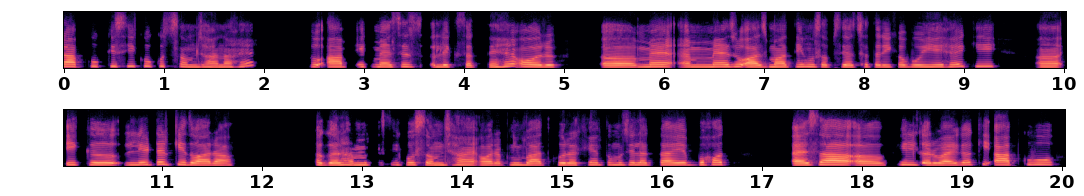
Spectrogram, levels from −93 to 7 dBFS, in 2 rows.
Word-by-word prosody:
आपको 300 0 +2
किसी 310 +1 -4
को 315 +1 -5
कुछ 310 0 -9
समझाना 245 -3 -2
है 370 +8 -4 0.6
तो 270 - 0
आप 255 -1 +3
एक 275 - -5
मैसेज़ 255 +2 -2
लिख 255 +2 0
सकते 235 +1 -4
हैं। 335 +1 +1
और 270 -5 +3 0.5
अ, 235 -1 +4
मैं 265 +2 +1
अ, 240 - -3
मैं 255 +3 0
जो 290 0 0
आज़माती 250 +1 +3
हूँ 280 -1 -1
सबसे 255 0 -2
अच्छा 265 +3 -4
तरीका 245 0 -3
वो 255 +1 -1
ये 260 +1 0
है 285 +2 -1
कि 300 0 -6 0.4
अ, 235 -1 +1
एक 270 -2 +2
लेटर 280 +4 0
के 295 -2 0
द्वारा 230 -3 +3 0.9
अगर 255 0 +4
हम 250 -1 -1
किसी 255 +1 -13
को 275 0 0
समझाएँ 235 -2 -2
और 230 0 +1
अपनी 250 +1 -4
बात 235 -2 +1
को 260 - +3
रखें 250 +2 -2
तो 270 +1 -9
मुझे 265 +1 -3
लगता 265 0 -1
है 260 +1 +4
ये 270 - +4
बहुत 285 0 +1 0.7
ऐसा 255 +3 +6
अ, 240 -1 +2
फ़ील 280 +3 -6
करवाएगा 245 +1 +3
कि 280 - -10
आपको 295 +2 +1
260 Hz, 165 wpm, -20 LUFS, 245-280 Hz, 0.9 s, ऐसा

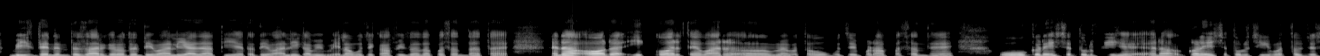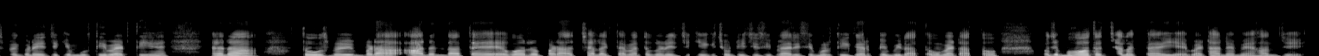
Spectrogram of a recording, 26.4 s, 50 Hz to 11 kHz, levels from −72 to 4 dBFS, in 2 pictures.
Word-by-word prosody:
20 145 0 +2
दिन 150 -1 +4
इंतजार 135 -1 +2
करो 140 0 +2
तो 135 0 -1
दिवाली 125 +2 +1
आ 135 -1 +6
जाती 130 -1 0
है। 125 - -2
तो - - -3
दिवाली 115 +4 -2
का 135 - -1
भी 130 0 -3
मेला 125 0 -3
मुझे 120 0 -5
काफ़ी 120 -1 -3
ज़्यादा 115 0 -2
पसंद 115 -2 -5
आता 110 +1 -4
है, - - -3 0.5
है - - +5
ना। 170 0 +10
और 150 +1 +8
एक 160 +3 -7
और 190 0 +5
त्यौहार 155 0 +1
अ, 135 -2 0
मैं 125 0 -3
बताऊँ, 135 +3 -5
मुझे 130 -1 -6
बड़ा 130 - -1
पसंद 130 0 -7
है, 130 +5 -3 0.5
वो 160 +1 +4
गणेश 150 +4 +2
चतुर्थी 135 -1 -4
है, 115 -3 -1 0.2
है 125 - 0
ना। 140 +2 +2 0.2
गणेश 150 +4 +4
चतुर्थी 145 +2 -6
मतलब 145 -1 -5
जिसमें 140 0 -7
गणेश 135 +1 0
जी 140 - -6
की 140 - -7
मूर्ति 130 +1 -3
बैठती 125 -1 +1
है, 140 +4 -3 0.5
है 135 +1 +3
ना। 165 +1 +6 0.6
तो 170 -1 +4
उसमें 175 +2 0
भी 180 - +5
बड़ा 155 +2 +4 0.4
आनंद 150 0 0
आता 145 +1 +2
है 165 +3 +2
और 160 -1 +2
बड़ा 155 +1 +2
अच्छा 150 0 -2
लगता 135 -1 -3
है। - - -2
मैं 150 0 -2
तो 150 - -5
गणेश 135 0 -2
जी - - -15
की 140 - -5
एक 140 0 -9
छोटी-सी, 135 +1 -5
सी 135 -1 -10
प्यारी-सी 125 +2 -2
मूर्ति 130 +1 -4
घर 120 -4 -1
पे 135 - -1
भी 130 - 0
लाता - - -4
हूँ, 140 - -2
बैठाता 120 -3 -1
हूँ। - - -3 0.5
मुझे 195 - +2
बहुत 165 -1 +5
अच्छा 140 -5 -1
लगता 115 -2 -5
है 110 +1 +1
ये 115 - -2
बैठाने 115 +1 -1
में। 125 - -4
हाँ 120 -1 -2
जी। 130 +1 -10
135 Hz, 205 wpm, -24 LUFS, 125-150 Hz, 0.6 s, ना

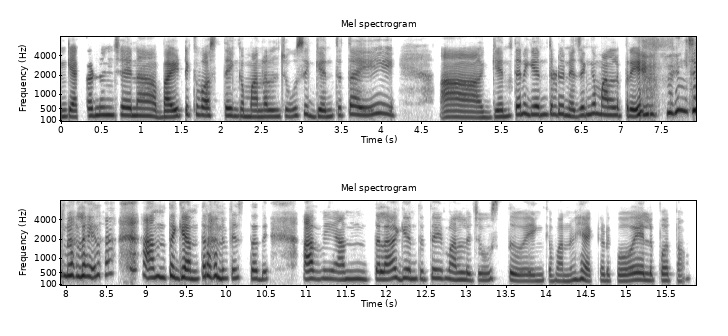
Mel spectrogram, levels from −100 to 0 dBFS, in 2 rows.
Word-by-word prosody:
ఇంక 225 +1 -4
ఎక్కడినుంచైనా 260 +1 +1 0.3
బయటికి 230 +6 +2
వస్తే 260 0 0
ఇంక 235 - -3
మనల్ని 220 +1 -1
చూసి 250 +6 -2 0.2
గెంతుతాయి, 265 +5 0 0.9
ఆహ్, 200 -2 -1 0.2
గెంతెని 245 +8 +2
గెంతుడు 290 +1 +1
నిజంగా 270 +8 0
మనల్ని 270 -2 +1
ప్రేమించినోళ్ళైనా 385 - +4 0.5
అంత 330 0 +1 0.2
గెంతరనిపిస్తది. 300 -3 +1 0.5
అవి 285 0 -4 0.2
అంతలా 270 -1 -2 0.2
గెంతుతాయి 285 +1 -4
మనల్ని 250 -2 -3
చూస్తూ. 245 -1 -5 0.3
ఇంకా 215 -1 -12
మనం 205 +4 -7 0.2
ఎక్కడికో 210 -1 -9 0.2
ఎళ్ళిపోతాం. 225 -2 -7
270 Hz, 95 wpm, -22 LUFS, 230-295 Hz, 0.9 s, ప్రేమించినోళ్ళైనా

